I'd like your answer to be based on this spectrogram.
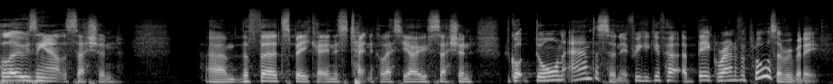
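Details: Adult male speaker; normal voice.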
